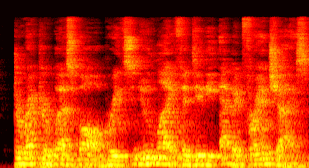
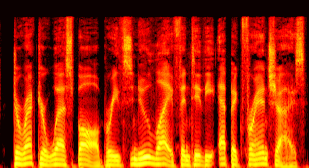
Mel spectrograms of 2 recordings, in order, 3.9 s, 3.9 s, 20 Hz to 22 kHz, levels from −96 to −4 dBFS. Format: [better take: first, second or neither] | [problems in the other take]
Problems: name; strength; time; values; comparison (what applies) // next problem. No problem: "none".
second | off-mic speech; far // room echo; noticeable; dies away in 0.7 s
